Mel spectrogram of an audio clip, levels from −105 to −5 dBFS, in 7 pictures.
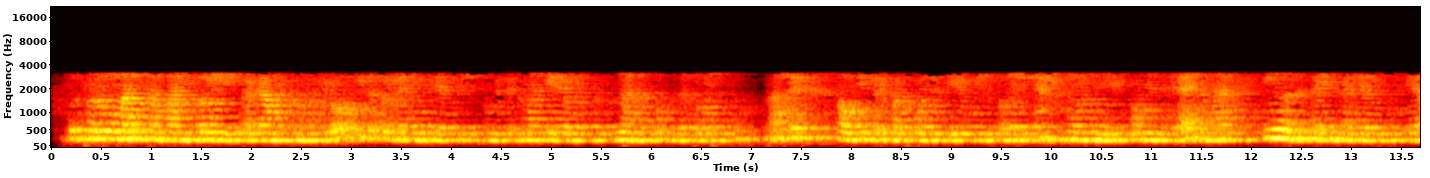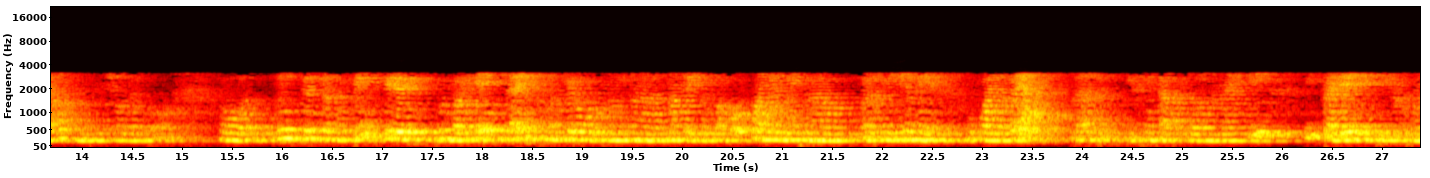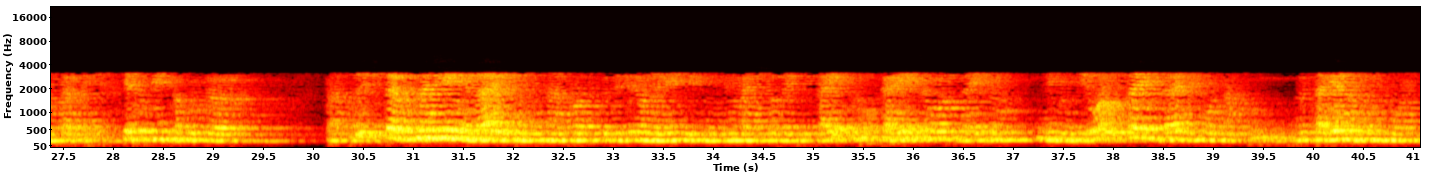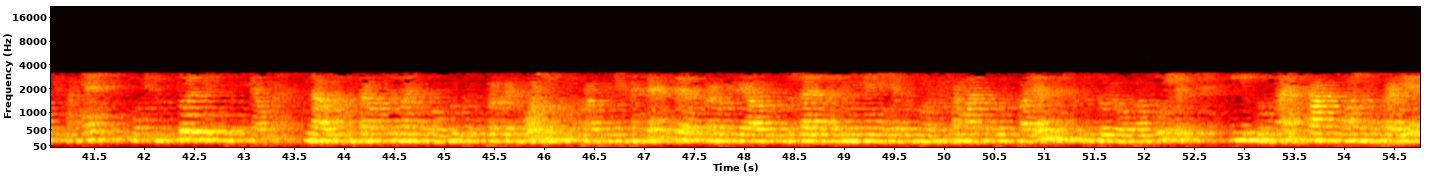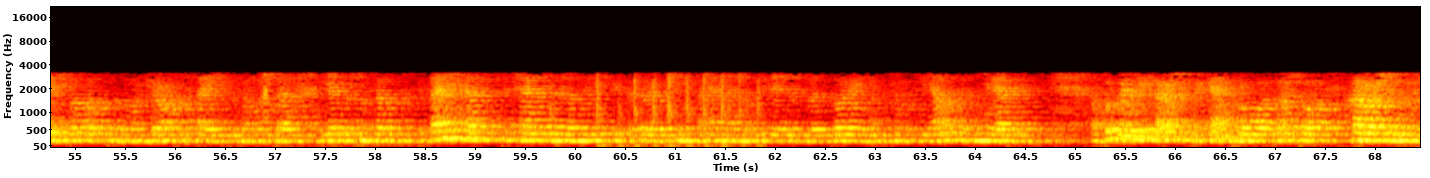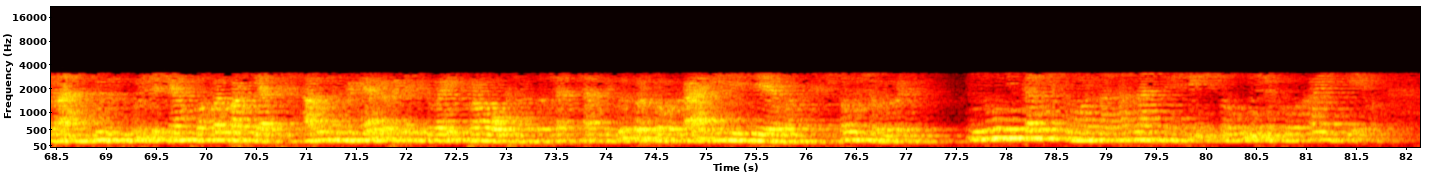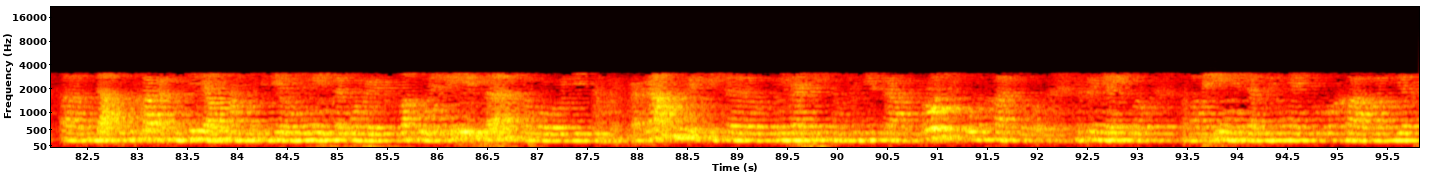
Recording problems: room echo; strong; dies away in 1.3 s
off-mic speech; far
high frequencies cut off; severe; nothing above 3 kHz
garbled, watery; slightly
household noises; very faint; from 55 s on; 20 dB below the speech
uneven, jittery; strongly; from 2.5 to 44 s

